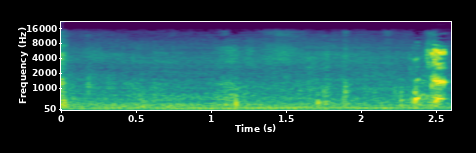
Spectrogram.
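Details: One sharp hiccup near the end from a person in a car while parking a Kia Soul, heard over low, steady vehicle noise.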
